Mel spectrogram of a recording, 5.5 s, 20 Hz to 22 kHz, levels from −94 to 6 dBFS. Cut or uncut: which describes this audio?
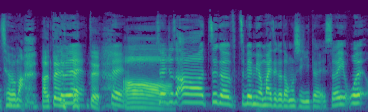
uncut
